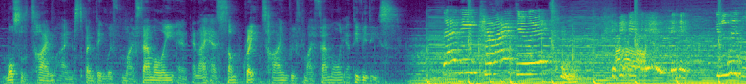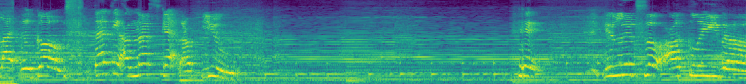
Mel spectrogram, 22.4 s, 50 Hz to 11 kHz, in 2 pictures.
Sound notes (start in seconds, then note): 12.5 laughs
